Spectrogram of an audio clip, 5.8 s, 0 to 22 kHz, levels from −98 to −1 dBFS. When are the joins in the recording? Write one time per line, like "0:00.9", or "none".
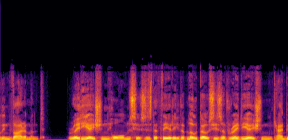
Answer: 0:02.7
